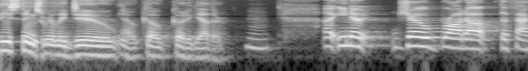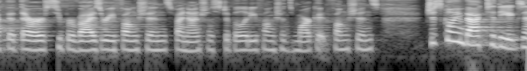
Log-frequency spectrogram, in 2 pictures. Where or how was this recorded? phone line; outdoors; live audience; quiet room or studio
live audience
